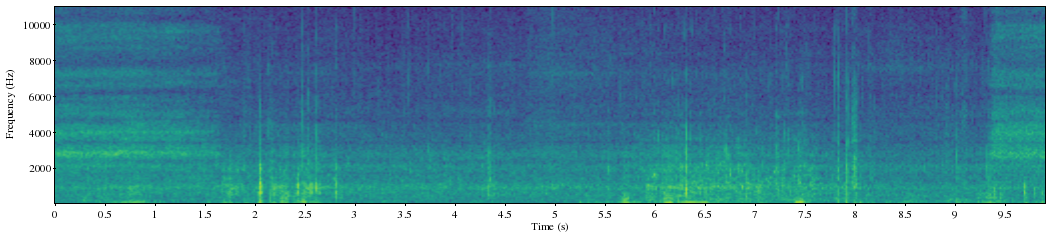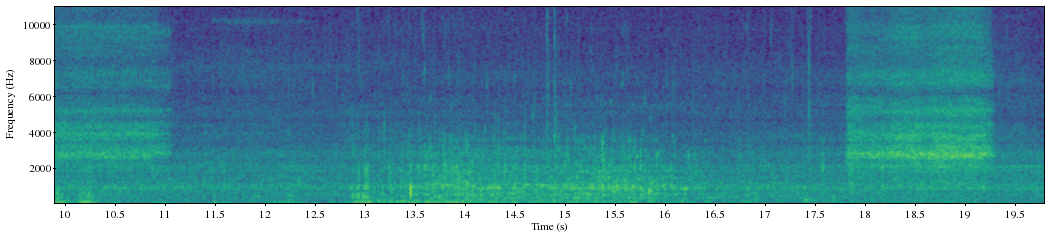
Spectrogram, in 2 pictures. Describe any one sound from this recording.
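Scuba air bubbles gurgle and rumble close by underwater, coming in bursts.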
